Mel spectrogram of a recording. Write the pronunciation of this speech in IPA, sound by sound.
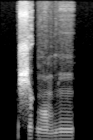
ʃ ə˧ ɡ ɔ̃˨ b ĩ˧

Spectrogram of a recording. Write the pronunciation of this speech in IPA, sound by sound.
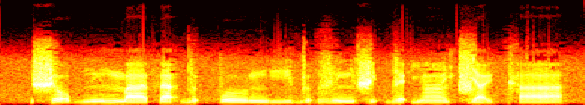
ʃ ɔ̰˦˨ b ĩ˦ m ä˨ θ ä˦ ʔ d ʊ˦ ʔ p o˨ ʊ̯ ŋ i˨ d ʊ˦ ʔ z ĩ˨ ʃ ɪ˦ ʔ d ɛ˦ ʔ j ã˦ t͡ɕ a̰˦˨ ɪ̯ kʰ ä˨

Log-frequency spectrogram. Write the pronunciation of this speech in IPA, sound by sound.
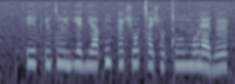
tʼ e pʼ ẽ tʷ ẽː bʲ æ bʲ aː f ũ pʼ æ̃ ʃ ɔ ǀ æ ʃ ɔ̃ ǃ ũː m ɔ̃ ɾ æ d æ̃

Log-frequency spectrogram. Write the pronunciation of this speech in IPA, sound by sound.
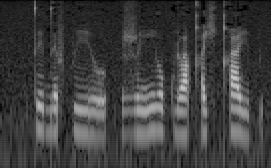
t̪ i d̪ e f p i u̯ | ɮ ʏ ɲ o p ɖ o i̯ qʰ ʌ ç qʰ i p

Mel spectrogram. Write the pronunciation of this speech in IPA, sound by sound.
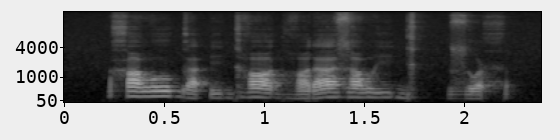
x ɑ˦ β oː˦ ɡ a˨ ʔ iː˨ ɡʱ ɑː˦˨ ɡʱ ɑ˨ ɾ aː˦ z ɑ˦ β iː˦ ɡ | z o˨ ħ

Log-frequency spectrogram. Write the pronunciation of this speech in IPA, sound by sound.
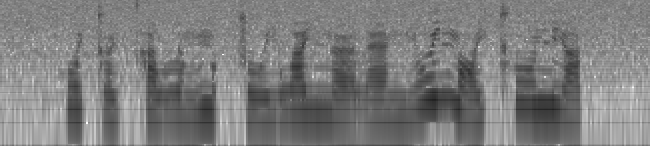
kʷʰ ɐ˧ j k ɵ˨˥ ɥ t̪ʰ ɐ˨˧ w l ʊ˨˥ ŋ n̪ ʊ˨˥ k̚ s uː˨˧ j w ɐ˧ j n̪ œː˨˩ l ɛː˨ ŋ j uː˥ j n̪ ɔː˨˥ j kʰ uː˥ n j ɐ˧ k̚

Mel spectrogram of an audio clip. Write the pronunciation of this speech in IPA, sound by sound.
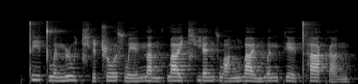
t̪ i˦ t̪ w ə˨˦ n ɻ u˥˨ t͡ɕʰ i˩ ʈ͡ʂ o˦ ʊ̯ s w e˨˦ ɪ̯ n̪ a˥˨ n x w a˦ ɪ̯ t͡ɕʰ j ɛ˦ n s w ɑ˨˦ ŋ m w a˥˨ ɪ̯ m w ə˦ n k e˥˨ ɪ̯ t̪ʰ ä˦ k a˨˦ n

